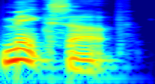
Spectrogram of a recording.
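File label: "mix-up", British English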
